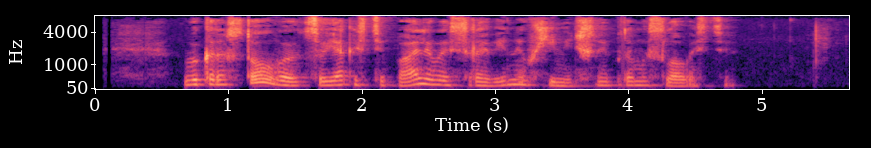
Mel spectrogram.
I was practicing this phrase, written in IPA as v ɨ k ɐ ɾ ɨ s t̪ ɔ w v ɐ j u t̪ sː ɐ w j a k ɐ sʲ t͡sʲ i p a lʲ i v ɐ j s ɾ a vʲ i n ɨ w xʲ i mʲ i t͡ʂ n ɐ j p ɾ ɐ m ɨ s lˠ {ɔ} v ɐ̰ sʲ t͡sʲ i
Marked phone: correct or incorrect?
correct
